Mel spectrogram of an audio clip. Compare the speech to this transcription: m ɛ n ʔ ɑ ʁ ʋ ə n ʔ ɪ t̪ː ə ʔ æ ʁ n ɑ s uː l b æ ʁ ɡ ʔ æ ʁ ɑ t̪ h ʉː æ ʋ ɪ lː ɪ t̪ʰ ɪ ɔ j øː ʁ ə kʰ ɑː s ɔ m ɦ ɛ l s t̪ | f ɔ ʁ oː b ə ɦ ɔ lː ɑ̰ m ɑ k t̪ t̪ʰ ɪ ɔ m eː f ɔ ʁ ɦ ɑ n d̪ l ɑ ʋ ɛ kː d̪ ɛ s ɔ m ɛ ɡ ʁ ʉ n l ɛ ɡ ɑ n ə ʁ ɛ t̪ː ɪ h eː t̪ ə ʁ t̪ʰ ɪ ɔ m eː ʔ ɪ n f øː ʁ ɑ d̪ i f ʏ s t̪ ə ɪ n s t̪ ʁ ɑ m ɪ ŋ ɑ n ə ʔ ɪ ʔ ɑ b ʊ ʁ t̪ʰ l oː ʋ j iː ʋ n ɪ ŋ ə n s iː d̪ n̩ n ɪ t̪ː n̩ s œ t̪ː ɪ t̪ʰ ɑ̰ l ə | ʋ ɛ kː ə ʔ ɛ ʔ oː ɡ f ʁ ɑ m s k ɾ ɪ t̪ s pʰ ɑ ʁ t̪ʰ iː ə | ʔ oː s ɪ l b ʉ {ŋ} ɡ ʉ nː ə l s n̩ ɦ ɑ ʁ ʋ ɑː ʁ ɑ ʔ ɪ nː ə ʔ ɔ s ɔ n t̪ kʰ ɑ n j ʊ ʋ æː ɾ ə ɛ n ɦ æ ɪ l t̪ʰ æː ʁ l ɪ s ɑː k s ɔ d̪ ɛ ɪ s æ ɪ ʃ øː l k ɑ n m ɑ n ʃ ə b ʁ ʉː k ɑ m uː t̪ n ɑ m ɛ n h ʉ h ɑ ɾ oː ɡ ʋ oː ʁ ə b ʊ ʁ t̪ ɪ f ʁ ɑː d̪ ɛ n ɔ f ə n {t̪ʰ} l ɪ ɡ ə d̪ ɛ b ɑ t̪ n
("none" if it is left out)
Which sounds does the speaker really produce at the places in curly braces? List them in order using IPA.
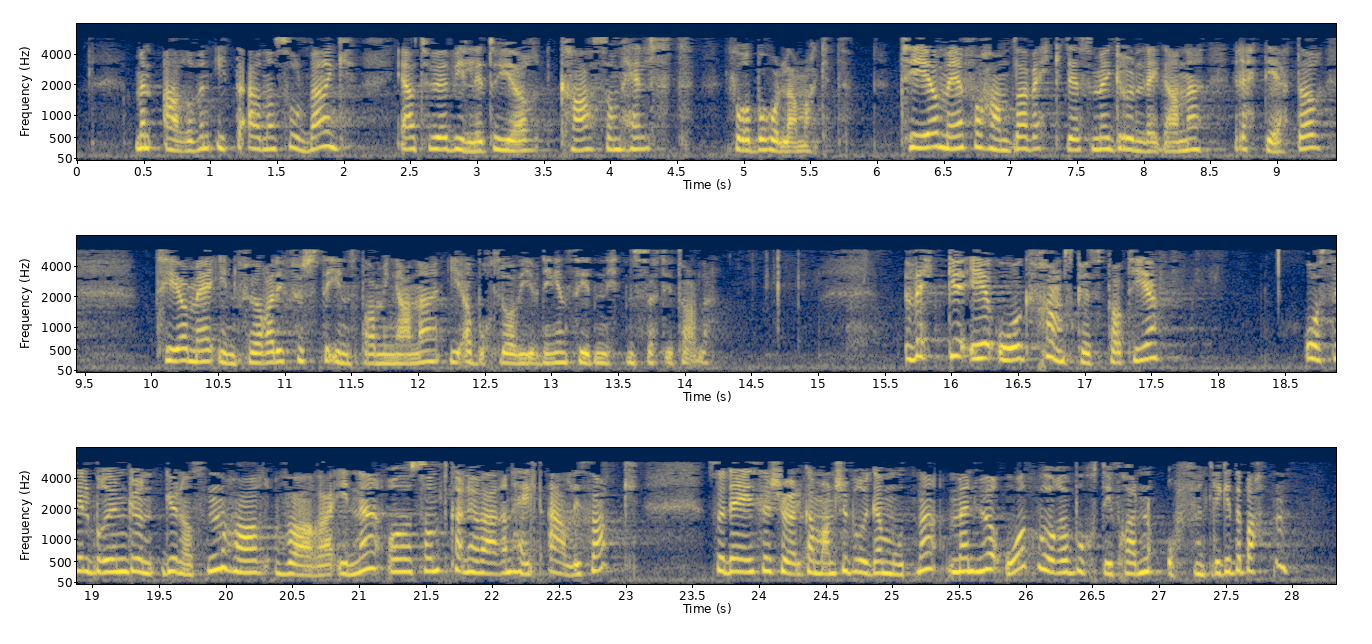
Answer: n, t̪

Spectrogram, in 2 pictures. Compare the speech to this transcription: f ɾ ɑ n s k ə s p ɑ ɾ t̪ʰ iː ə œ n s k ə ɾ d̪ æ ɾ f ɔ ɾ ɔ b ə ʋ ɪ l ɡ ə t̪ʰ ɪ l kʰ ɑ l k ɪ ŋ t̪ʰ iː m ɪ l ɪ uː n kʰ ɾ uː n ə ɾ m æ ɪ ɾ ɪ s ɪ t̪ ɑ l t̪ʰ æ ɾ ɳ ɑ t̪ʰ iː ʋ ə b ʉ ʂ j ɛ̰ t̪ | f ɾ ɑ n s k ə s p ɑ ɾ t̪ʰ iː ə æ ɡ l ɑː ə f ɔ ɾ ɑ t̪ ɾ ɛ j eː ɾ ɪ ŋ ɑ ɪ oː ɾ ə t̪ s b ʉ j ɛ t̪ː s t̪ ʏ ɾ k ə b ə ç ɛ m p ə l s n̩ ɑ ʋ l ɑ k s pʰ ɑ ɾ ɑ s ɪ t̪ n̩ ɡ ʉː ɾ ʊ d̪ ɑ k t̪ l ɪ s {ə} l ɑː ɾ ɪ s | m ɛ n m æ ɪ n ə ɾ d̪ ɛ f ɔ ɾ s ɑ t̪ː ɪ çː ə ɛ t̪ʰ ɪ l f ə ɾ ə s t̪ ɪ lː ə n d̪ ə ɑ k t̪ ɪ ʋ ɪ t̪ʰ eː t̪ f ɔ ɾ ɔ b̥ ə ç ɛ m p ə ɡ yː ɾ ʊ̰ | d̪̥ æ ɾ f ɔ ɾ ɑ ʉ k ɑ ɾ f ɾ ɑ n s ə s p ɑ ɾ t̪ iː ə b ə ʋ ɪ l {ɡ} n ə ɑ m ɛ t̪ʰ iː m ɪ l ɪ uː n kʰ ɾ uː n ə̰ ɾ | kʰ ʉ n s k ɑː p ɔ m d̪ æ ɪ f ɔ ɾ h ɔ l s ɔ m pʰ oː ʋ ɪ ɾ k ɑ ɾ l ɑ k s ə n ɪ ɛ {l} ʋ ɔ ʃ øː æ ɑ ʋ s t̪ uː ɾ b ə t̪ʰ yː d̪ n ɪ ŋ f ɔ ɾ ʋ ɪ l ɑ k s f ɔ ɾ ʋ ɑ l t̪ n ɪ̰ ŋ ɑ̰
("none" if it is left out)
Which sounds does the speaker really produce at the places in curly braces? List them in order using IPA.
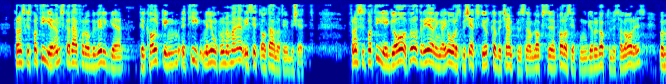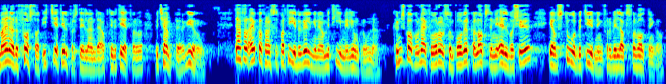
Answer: ɑ, ɡ, l

